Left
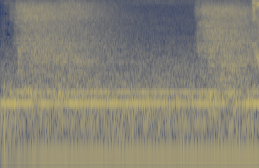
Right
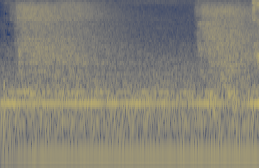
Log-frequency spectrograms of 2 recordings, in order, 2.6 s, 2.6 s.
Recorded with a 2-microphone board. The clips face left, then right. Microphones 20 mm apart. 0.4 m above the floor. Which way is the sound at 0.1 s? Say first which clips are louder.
Even; 30° left (ahead or behind).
